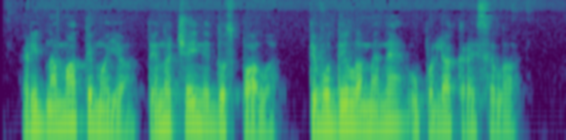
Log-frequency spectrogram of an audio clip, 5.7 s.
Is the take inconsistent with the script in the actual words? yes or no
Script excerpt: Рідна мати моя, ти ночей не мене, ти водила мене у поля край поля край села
yes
